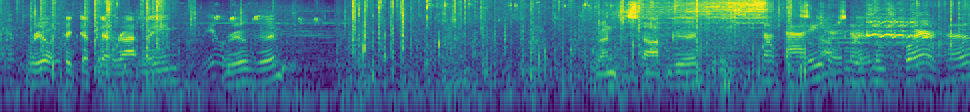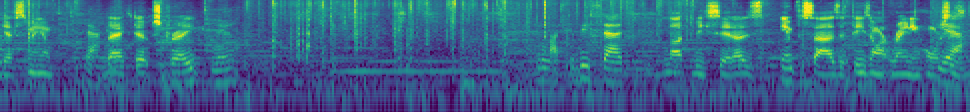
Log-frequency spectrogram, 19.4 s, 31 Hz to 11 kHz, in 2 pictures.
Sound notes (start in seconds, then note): 3.0 hoof beats; 8.4 horse neighing; 12.3 hoof beats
